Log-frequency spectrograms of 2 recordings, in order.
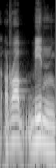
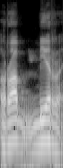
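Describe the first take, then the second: First: The n sound is pronounced clearly before the r. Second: The n sound merges fully into the r. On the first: The speaker calls it wrong. "jangan dibaca rabbin rabbin" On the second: The speaker calls it right. "tanwinnya dimasukkan ke huruf ra"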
